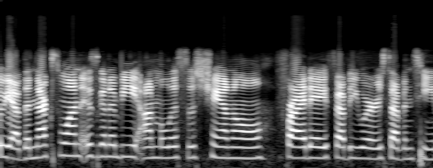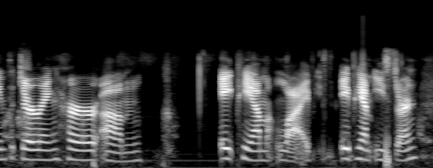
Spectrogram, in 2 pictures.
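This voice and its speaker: Loud and bright with a sharp tone, the voice moves at a moderate pace with fairly even intonation, with a dry, close sound, no echo and a quiet background. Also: woman, fairly high pitch for a woman. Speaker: crochet youtuber. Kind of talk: casual chat. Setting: video call.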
